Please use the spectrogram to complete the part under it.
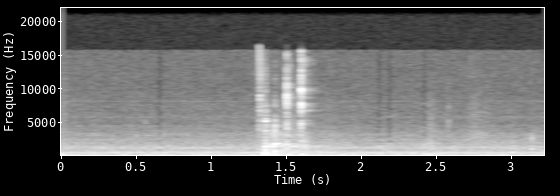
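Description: Soft, distant key clicks from a Logitech G19 computer keyboard, a short burst of typing in the middle of an otherwise quiet stretch.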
